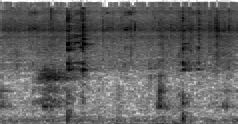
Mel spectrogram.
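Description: Onions stirred into a pan of hot oil with cumin, sizzling steadily while a spoon or spatula scrapes and clicks a few times against the pan.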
